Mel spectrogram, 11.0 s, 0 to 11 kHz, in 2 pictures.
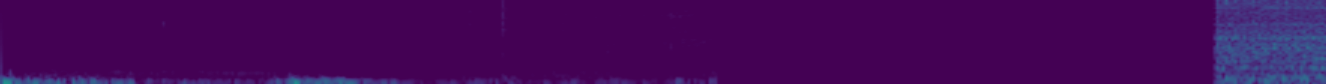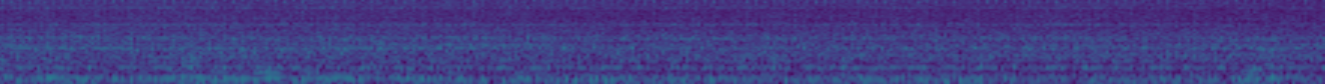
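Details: Jeep Patriot 2.4 after cylinder head rebuild for worn camshaft and scored head, valves adjusted, old chain kept, new cover; after a quiet start it settles into a steady, even idle with no knocking or ticking: normal idle.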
